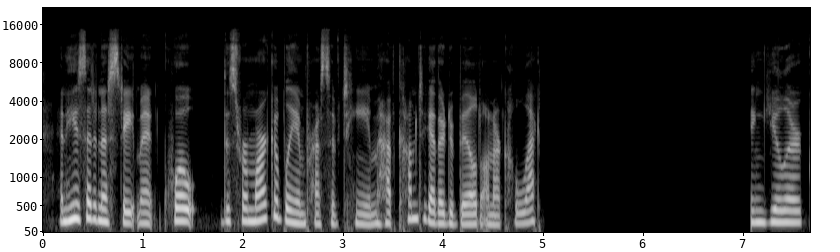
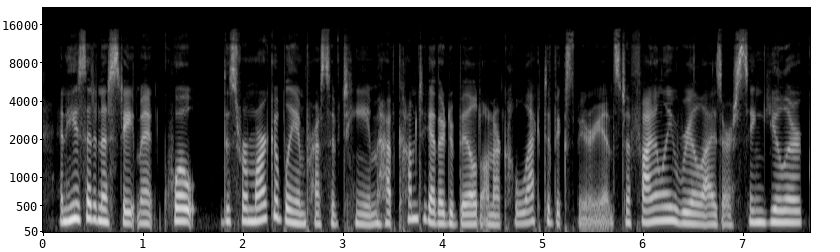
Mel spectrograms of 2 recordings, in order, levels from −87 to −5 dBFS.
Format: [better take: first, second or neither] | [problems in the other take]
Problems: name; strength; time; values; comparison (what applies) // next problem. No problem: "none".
second | audio cutting out; at 5 s for 2 s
